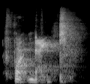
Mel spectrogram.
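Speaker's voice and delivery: mock-irritated "Fortnite"; imitating pissed delivery. Friends mimicking how the game's name was said, mock pissed. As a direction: echo the word like someone fed up with it. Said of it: "The way you say Fortnite".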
